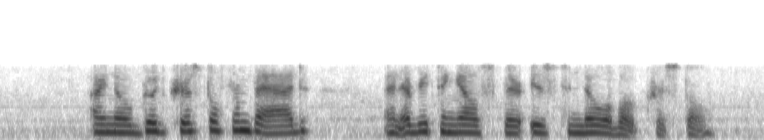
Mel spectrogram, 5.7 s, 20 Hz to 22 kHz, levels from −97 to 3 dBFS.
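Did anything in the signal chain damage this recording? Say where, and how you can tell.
Yes, the codec stage did it: this speech has been through an AMR narrowband mobile codec for the whole clip. Everything above 3.8 kHz is gone, and the voice has that plainly buzzy, synthetic edge, which fits a mid-rate AMR-NB mode around 10.2 kbps.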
